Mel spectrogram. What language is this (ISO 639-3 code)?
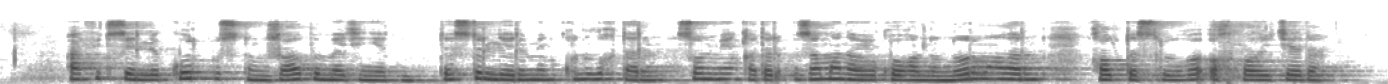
kaz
